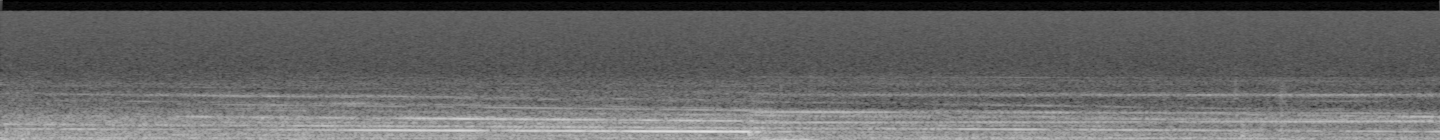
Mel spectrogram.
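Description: Train wheels rumble low on the rails.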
